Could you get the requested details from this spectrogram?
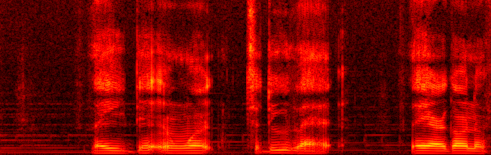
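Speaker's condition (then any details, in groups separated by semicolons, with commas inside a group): Cerebral palsy; physical and occupational therapy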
